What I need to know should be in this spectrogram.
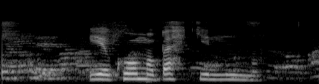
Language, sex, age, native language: Icelandic, male, 8, Icelandic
